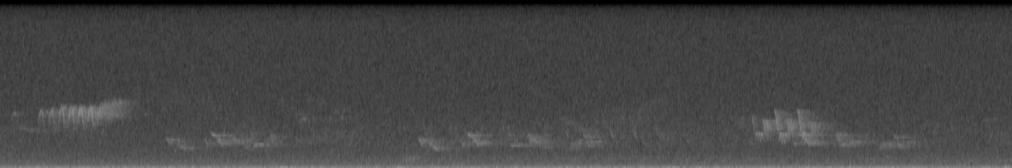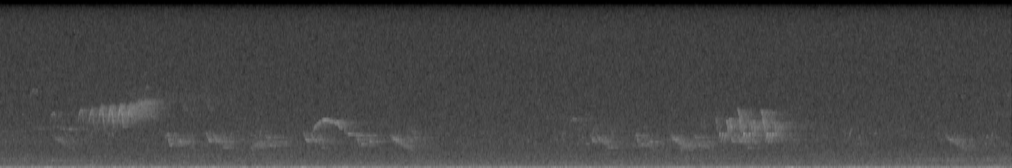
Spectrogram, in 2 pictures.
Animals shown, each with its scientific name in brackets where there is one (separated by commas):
Mourning Warbler (Geothlypis philadelphia), Black-throated Blue Warbler (Setophaga caerulescens), Eastern Wood-Pewee (Contopus virens), Veery (Catharus fuscescens), American Robin (Turdus migratorius)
